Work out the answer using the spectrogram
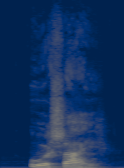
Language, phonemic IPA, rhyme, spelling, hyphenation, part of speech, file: Dutch, /urˈsaːi̯/, -aːi̯, oersaai, oer‧saai, adjective, Nl-oersaai.ogg
- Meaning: incredibly boring, extremely dull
